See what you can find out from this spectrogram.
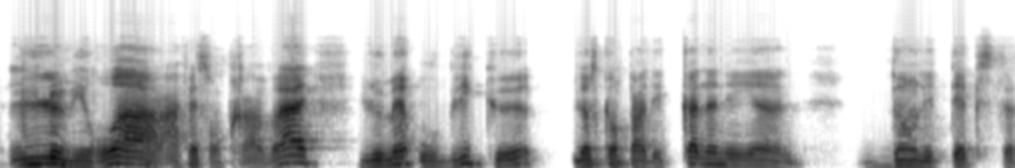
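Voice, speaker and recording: A man's voice: on the low side, creaky, a bit bright, dry recording, lo-fi sound. A man from Congo, lecturing an online audience and addressing listeners directly, with frequent hesitations and tag words. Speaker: teacher of traditional spirituality.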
